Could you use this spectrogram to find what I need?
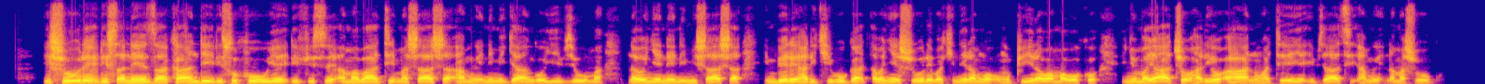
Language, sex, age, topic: Rundi, male, 25-35, education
